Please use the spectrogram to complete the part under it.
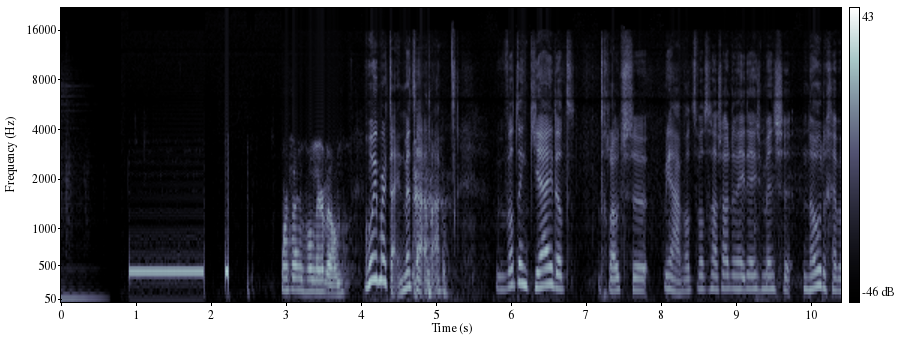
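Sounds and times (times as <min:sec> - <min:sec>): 
telephone ringing tone while calling a church minister: 0:00.9 - 0:01.9
speech: 0:02.9 - 0:10.4.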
